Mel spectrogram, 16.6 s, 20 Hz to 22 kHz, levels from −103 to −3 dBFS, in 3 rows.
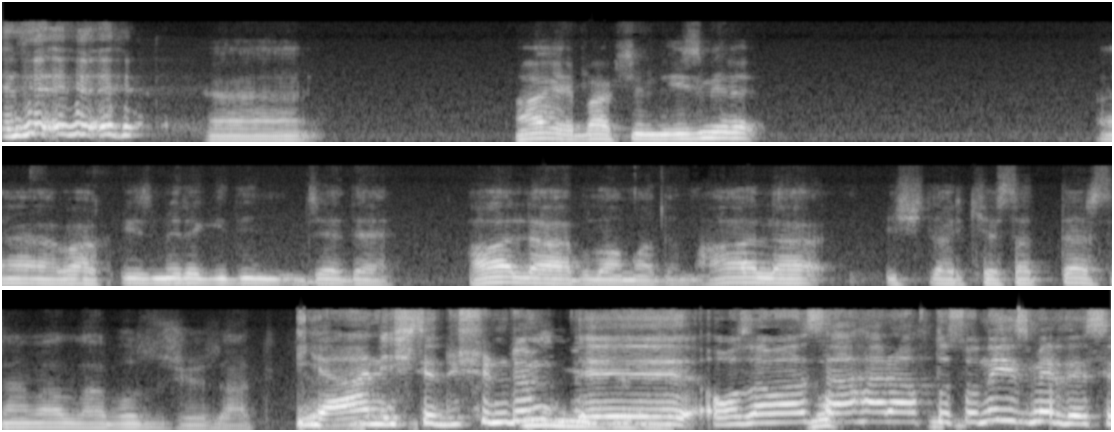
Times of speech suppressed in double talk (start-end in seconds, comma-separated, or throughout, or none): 0.94-1.04, 12.94-13.93, 14.33-14.44, 15.06-15.90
